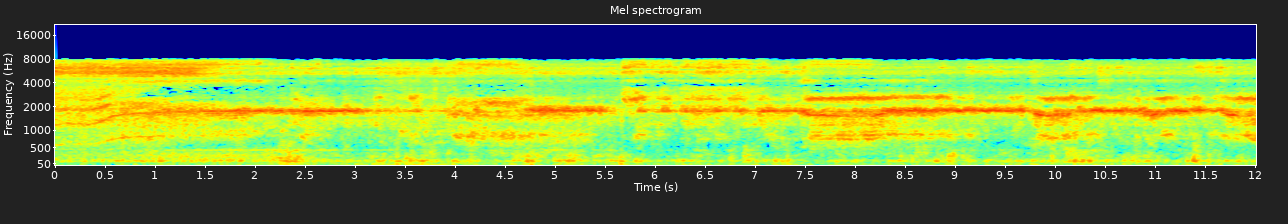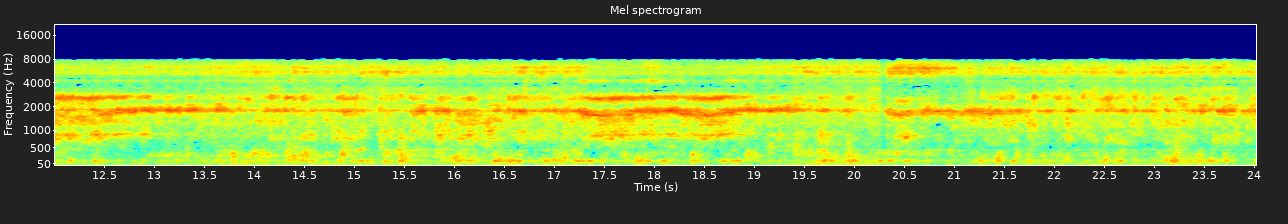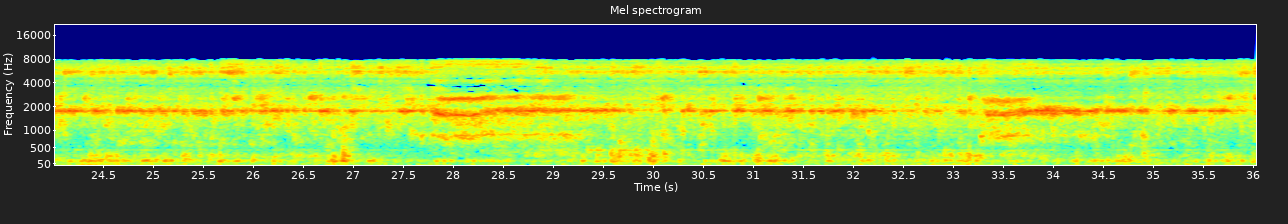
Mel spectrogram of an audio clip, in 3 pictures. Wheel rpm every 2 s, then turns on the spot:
190, 230, 220, 230, 230, 230, 230, 230, 230, 230, 230, 230, 230, 230, 230, 230, 230, 230.
none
